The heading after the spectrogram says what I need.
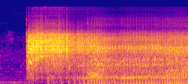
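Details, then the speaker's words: Motorcycle single-cylinder engine started on a dead spark plug revived as an emergency trick: fires on the first try and settles into a steady quick putter with no misses; normal start and idle. "Dengeran, Mas Bro. Mesinnya udah hidup."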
